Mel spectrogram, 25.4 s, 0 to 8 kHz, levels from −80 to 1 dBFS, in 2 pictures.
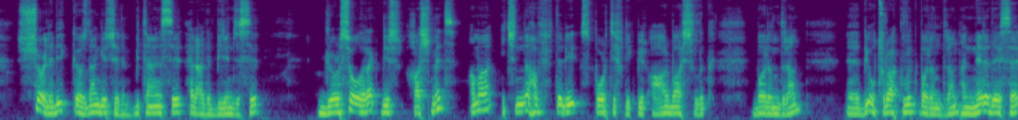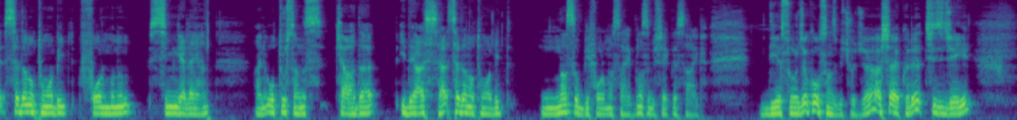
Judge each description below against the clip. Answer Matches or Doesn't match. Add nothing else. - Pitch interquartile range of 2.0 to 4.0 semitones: Matches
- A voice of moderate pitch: Doesn't match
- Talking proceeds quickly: Doesn't match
